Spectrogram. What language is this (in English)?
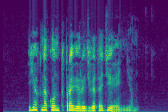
Belarusian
